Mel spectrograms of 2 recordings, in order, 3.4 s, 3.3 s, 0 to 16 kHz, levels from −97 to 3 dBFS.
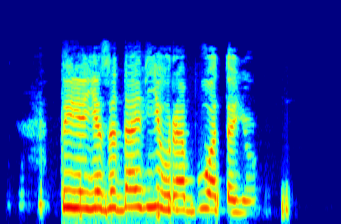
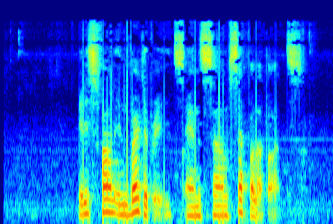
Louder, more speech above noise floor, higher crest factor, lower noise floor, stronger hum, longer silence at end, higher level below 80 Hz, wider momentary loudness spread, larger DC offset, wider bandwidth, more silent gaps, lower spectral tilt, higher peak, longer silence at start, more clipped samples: first, -13 LUFS vs -22 LUFS; first, 54 dB vs 37 dB; second, 14 dB vs 20 dB; first, -67 dBFS vs -59 dBFS; neither; first, 0.55 s vs 0.3 s; second, -60 dBFS vs -50 dBFS; first, 23 LU vs 13 LU; neither; second, 6.6 kHz vs 11.5 kHz; neither; about the same, -5.5 dB/octave vs -5 dB/octave; about the same, -2 dBFS vs -4 dBFS; second, 0.4 s vs 0.8 s; neither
